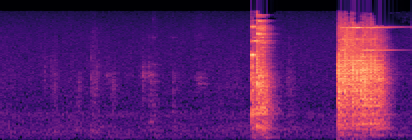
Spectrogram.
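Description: Metal tools and parts clattering on a workbench: light handling clicks, a sharp clank about two and a half seconds in, then a louder rattling clatter with a ringing tone near the end.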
